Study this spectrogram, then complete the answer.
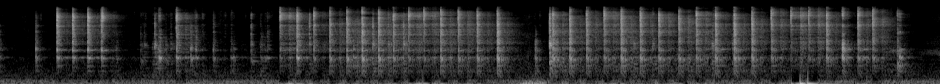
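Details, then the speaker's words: Honda City after driving on a dirt road: sharp, dry ratcheting clicks in bursts, about five a second, from a tiny stone trapped inside a suspension component; stone removed, fixed. "Esse é a segunda vez que eu passo por isso por causa dessas pedrinhas desse carro. A outra vez a pedrinha tava aqui dentro, ó. O barulho era assim, ó. Ela ficou aqui dentro."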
